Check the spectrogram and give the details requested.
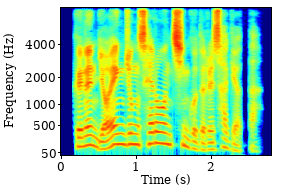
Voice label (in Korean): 문장 남자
